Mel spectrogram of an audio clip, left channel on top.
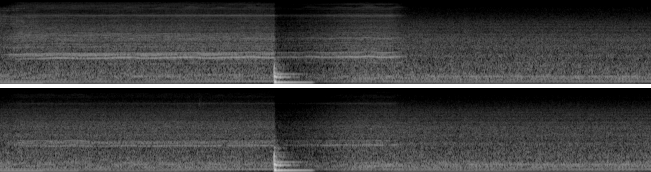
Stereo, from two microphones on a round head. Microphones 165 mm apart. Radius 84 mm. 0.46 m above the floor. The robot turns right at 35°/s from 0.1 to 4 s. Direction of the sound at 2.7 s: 25° right (ahead or behind).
